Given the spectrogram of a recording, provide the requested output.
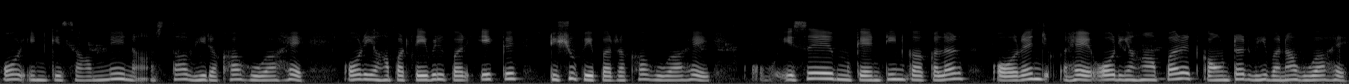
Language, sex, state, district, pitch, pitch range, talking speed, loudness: Hindi, male, Uttar Pradesh, Jalaun, 210 Hz, 200-230 Hz, 145 wpm, -29 LUFS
